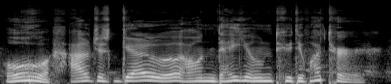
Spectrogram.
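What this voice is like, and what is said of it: Mock Baltimore accent. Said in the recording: “don't even get me started on their stupid accent.”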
